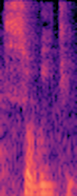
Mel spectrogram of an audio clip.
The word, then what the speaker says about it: Saweetie: Okay, you got to pronounce it right. Saweetie.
